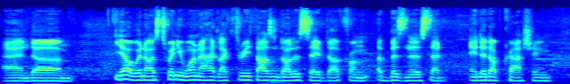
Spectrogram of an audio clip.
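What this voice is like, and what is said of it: South African accent. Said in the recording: “funny accent's from ... I am from South Africa”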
